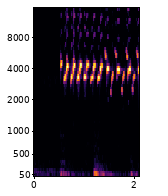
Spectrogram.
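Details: Goldfinch hybrid, four and a half months old, clean Malaga-copy song from 2021: after silence, a fast cascade of bright, tumbling twittered notes with soft thuds below.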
